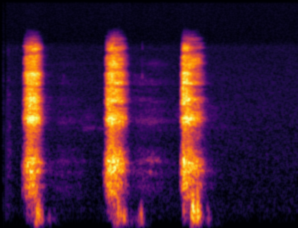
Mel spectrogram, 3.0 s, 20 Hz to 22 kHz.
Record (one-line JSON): {"exhalation_length": "3.0 s", "exhalation_amplitude": 10621, "exhalation_signal_mean_std_ratio": 0.35, "survey_phase": "beta (2021-08-13 to 2022-03-07)", "age": "65+", "gender": "Female", "wearing_mask": "No", "symptom_none": true, "smoker_status": "Never smoked", "respiratory_condition_asthma": false, "respiratory_condition_other": false, "recruitment_source": "REACT", "submission_delay": "1 day", "covid_test_result": "Negative", "covid_test_method": "RT-qPCR", "influenza_a_test_result": "Negative", "influenza_b_test_result": "Negative"}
